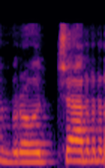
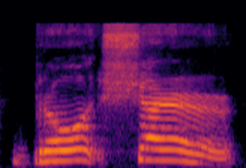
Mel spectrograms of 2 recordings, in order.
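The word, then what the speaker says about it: brochure: ब्र औ ब्रो श ब्रोचर चर नहीं है। च बोलेंगे तो ब्रोचर हो जाएगा। ब्रो शर ब्रोकर ये तो ब्रोकर नहीं है। हम क तो नहीं डालते हैं। हम श डालते हैं यहां पे।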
